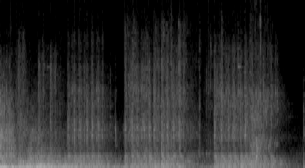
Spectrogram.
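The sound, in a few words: rifle gunfire in Counter-Strike video game match on Overpass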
